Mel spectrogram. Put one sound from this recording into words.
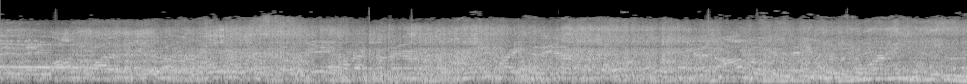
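Drift cars rev hard while sliding through a corner, heard across a racetrack.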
